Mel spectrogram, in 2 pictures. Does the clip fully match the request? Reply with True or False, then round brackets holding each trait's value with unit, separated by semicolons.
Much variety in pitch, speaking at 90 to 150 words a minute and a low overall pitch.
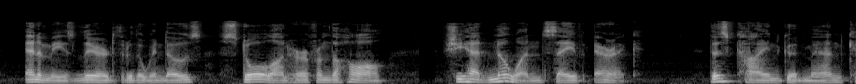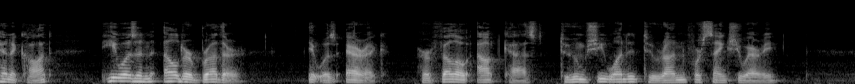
False (4.2 semitones; 145 wpm; 100 Hz)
